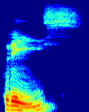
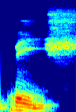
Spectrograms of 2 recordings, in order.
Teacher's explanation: when they pronounce the S, they make a, a kind of sh sound. · Shown in: second take · For example, the number three, I would say três, but people from Rio would say três with this accent.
